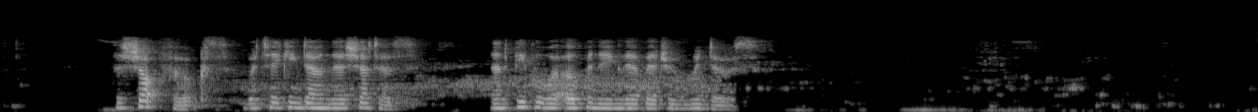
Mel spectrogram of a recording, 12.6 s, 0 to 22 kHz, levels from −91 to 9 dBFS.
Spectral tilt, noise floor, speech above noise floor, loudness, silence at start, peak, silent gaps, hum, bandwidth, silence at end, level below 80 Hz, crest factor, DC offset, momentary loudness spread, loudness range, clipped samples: -8 dB/octave; -76 dBFS; 46 dB; -29 LUFS; 1.05 s; -10 dBFS; 8.70-8.75 s, 8.91-8.98 s; none; 5.8 kHz; 1.55 s; -68 dBFS; 24 dB; under 0.1%; 18 LU; 11 LU; under 0.1%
